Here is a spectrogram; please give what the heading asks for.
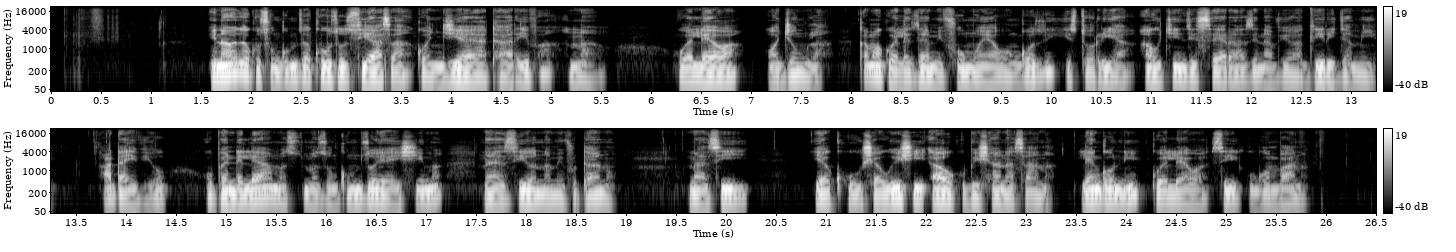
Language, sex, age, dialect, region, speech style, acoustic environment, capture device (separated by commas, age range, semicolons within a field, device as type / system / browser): Swahili, male, 25-34, Kenya - Nairobi Sheng-influenced, Kenya, focused, nature, mobile / Linux / Chrome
